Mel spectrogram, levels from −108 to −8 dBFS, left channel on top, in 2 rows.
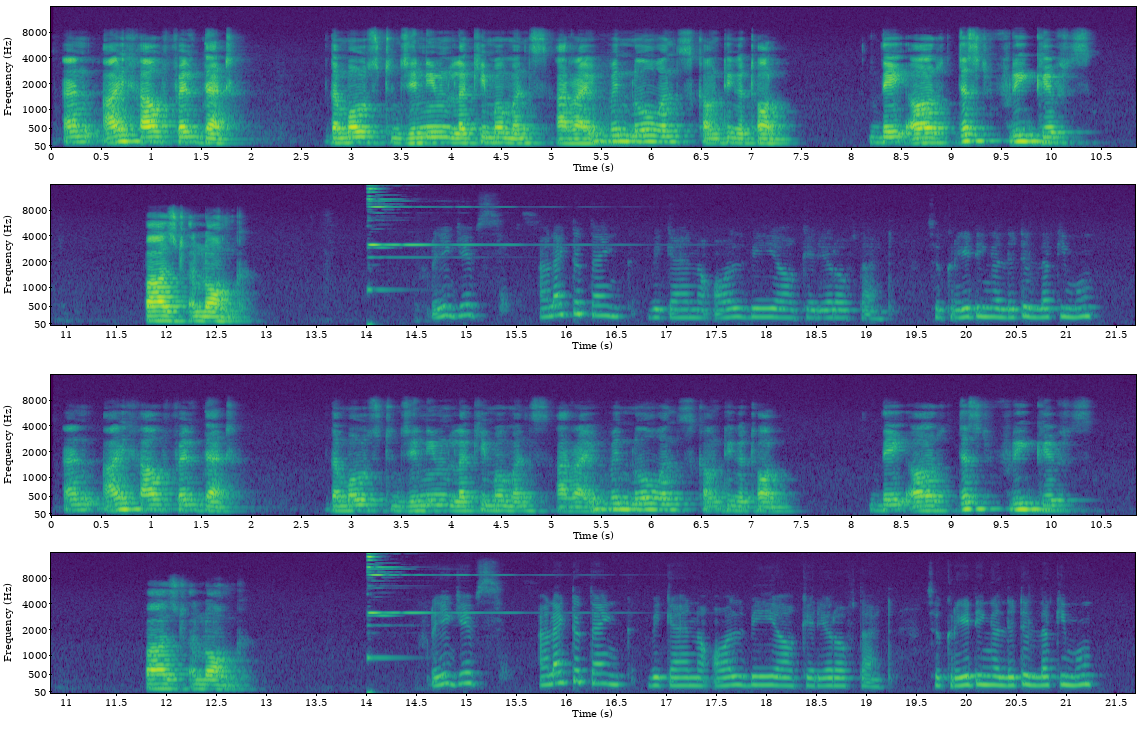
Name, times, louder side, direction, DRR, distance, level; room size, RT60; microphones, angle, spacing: voice 1, 0.1-1.9 2.8-7.4 8.2-10.4 11.8-12.8, left 6 dB, 85° left, 0.5 m, -28 dB
sound 1, 14.0-15.5, right 3 dB, 15° right, 0.8 m, -33 dB
voice 2, 14.6-15.3 15.7-19.2 19.7-21.2, right 4 dB, 70° right, 0.6 m, -39 dB
4.4 x 2.0 x 2.5 m
head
